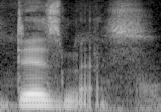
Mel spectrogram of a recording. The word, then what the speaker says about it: Dismas: Despite its morbid aspect, this twisted I swear to God, his name is Dismas. almost traversable. The first 4 people you get are always the same. The Reynold, Dismas, Surplus.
